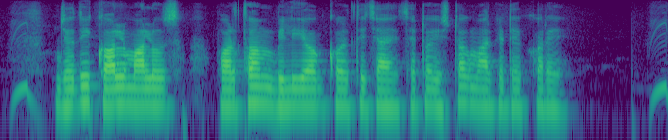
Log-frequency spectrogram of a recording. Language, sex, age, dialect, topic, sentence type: Bengali, male, 25-30, Jharkhandi, banking, statement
